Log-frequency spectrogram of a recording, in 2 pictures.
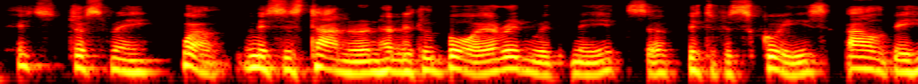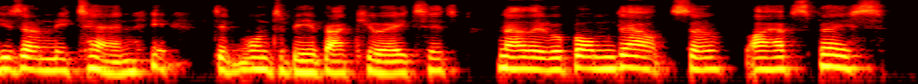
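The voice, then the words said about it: Czech accent. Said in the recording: “Your accent? ... Is it German? ... Czech.”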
